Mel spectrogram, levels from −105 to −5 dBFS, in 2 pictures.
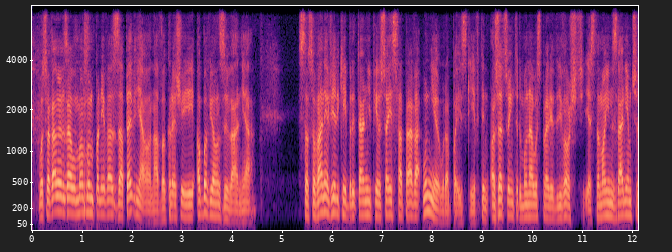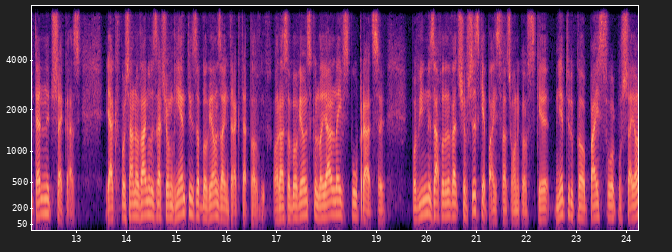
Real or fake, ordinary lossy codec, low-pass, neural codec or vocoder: fake; Opus, 64 kbps; 7.2 kHz; codec, 16 kHz, 1.1 kbps, Voila-Tokenizer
